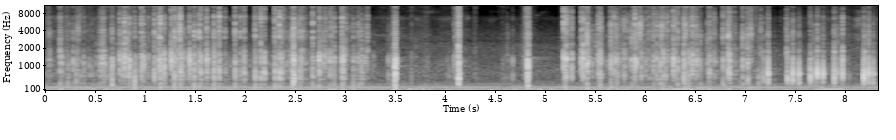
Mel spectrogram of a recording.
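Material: Plastic.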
